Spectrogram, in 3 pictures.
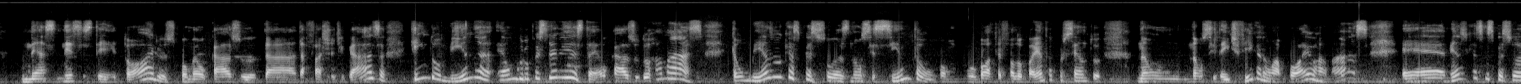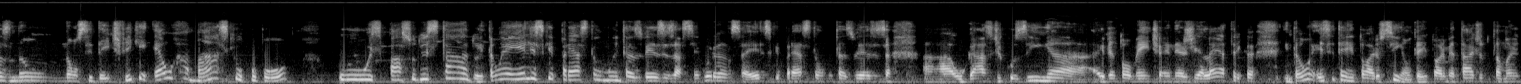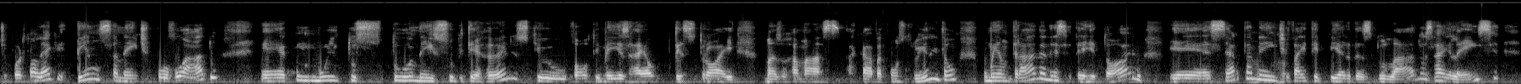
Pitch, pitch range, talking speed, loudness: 155 Hz, 135-200 Hz, 170 wpm, -18 LUFS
